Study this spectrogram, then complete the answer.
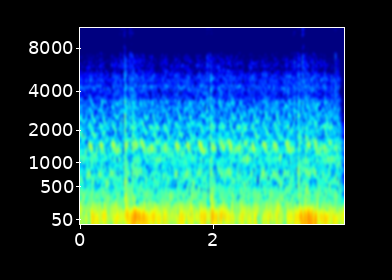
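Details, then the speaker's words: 1964 Chrysler New Yorker, parked over two years, cranking with quick start sprayed in: uneven cranking with weak, scattered catches that never take hold, sputtering. No-start attributed to fouled spark plugs; the owner also suspects the cap, the wires and a dirty carb. "well i've had absolutely no luck getting the car to start it was sputtering"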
